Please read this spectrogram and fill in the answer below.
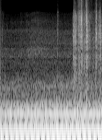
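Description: Car engine running steadily, a low even hum heard from inside the cabin, with a short rustle near the end.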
